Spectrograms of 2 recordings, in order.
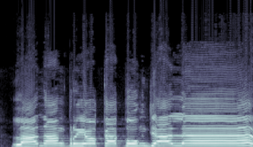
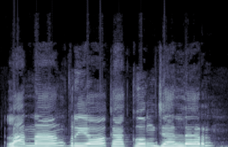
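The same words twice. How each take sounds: First: It is called angrily, like a scolding. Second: It is called sweetly with a smile.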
